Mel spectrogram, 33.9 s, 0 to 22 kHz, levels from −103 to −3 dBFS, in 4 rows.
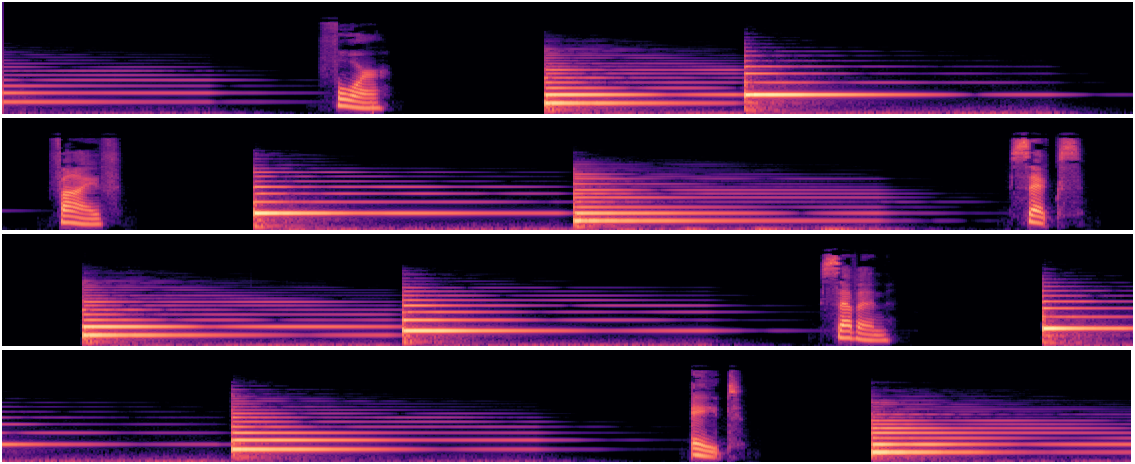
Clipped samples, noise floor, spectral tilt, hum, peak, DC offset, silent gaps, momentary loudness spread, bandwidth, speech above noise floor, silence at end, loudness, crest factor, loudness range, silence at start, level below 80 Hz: under 0.1%; -81 dBFS; -5 dB/octave; none; -2 dBFS; under 0.1%; 3.00-4.05 s, 9.48-10.36 s, 16.71-17.54 s, 23.84-24.74 s, 31.13-31.95 s; 24 LU; 11.5 kHz; 57 dB; 0 s; -18 LUFS; 20 dB; 13 LU; 0 s; -58 dBFS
